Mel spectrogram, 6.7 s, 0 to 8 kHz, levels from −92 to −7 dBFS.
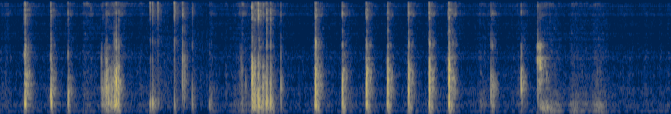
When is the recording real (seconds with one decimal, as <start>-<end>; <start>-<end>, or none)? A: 1.5-2.1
